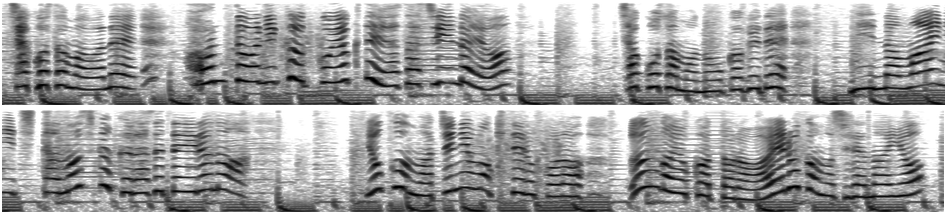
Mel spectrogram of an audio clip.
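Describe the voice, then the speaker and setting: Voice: very high voice, expressive, moderate pace, loud music behind the voice. A performer playing a sweet, admiring little child in an anime voice drama, with a cheerful, innocent manner.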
